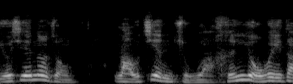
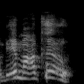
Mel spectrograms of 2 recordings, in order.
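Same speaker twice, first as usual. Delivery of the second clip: much higher, exasperated scolding; scolding boss; 12 semitones higher than usual. Retold or imitated. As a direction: play a boss who can't believe the letter. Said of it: "他就骂我说".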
